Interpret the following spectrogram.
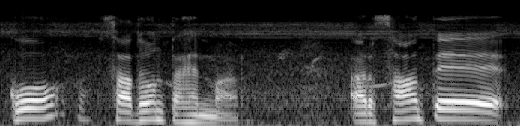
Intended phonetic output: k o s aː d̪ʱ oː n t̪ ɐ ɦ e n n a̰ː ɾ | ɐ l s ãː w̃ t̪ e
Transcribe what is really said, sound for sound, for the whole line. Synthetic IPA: k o s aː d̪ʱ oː n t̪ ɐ ɦ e n m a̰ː ɾ | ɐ ɾ s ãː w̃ t̪ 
